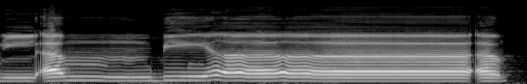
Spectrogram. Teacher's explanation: یہاں انبیاء میں نون ساکن کے بعد با ہے تو نون کو میم سے چینج کیجیے گا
